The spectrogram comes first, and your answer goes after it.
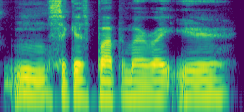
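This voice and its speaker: Gravelly, dark-voiced man murmuring. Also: completely flat delivery. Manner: halting, murmured, with frequent low hums. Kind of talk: rambling monologue to camera.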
